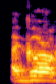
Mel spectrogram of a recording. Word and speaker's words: Agoro: Agoro Carbon Alliance, the long version, but Agoro is a good way to go too.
